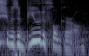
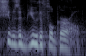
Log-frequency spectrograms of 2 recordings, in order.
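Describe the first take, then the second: First: The word beautiful is said with vivid emphasis. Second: The word beautiful is said flatly, without color. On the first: The listener begins to picture the description. The speaker calls it right. "you hear that differently and you begin to picture girls" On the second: The description makes little impression. The speaker calls it wrong. "meh, you know, okay, cool"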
